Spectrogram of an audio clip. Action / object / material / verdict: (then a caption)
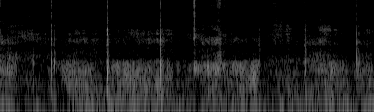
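tap / cardboard box lid tapped with fingernails / cardboard / none. Fingertips and long nails tap and scratch the lid of a small white and gold marble-print cardboard keepsake box resting on a wooden table. Soft, continuous scratching is broken by a series of sharp, brief taps with a bright click and almost no ring. The whole clip stays quiet and close, with a low rumble underneath.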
